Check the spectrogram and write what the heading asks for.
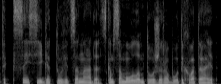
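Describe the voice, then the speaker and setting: A man reading an audiobook, voicing a grumpy young female student activist who grumbles in a raised but quiet voice. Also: fairly low pitch, expressive, normal speed, no echo, studio quality, voice pushed up, close to an everyday voice. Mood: grumbling. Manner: grumbling, sulky.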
